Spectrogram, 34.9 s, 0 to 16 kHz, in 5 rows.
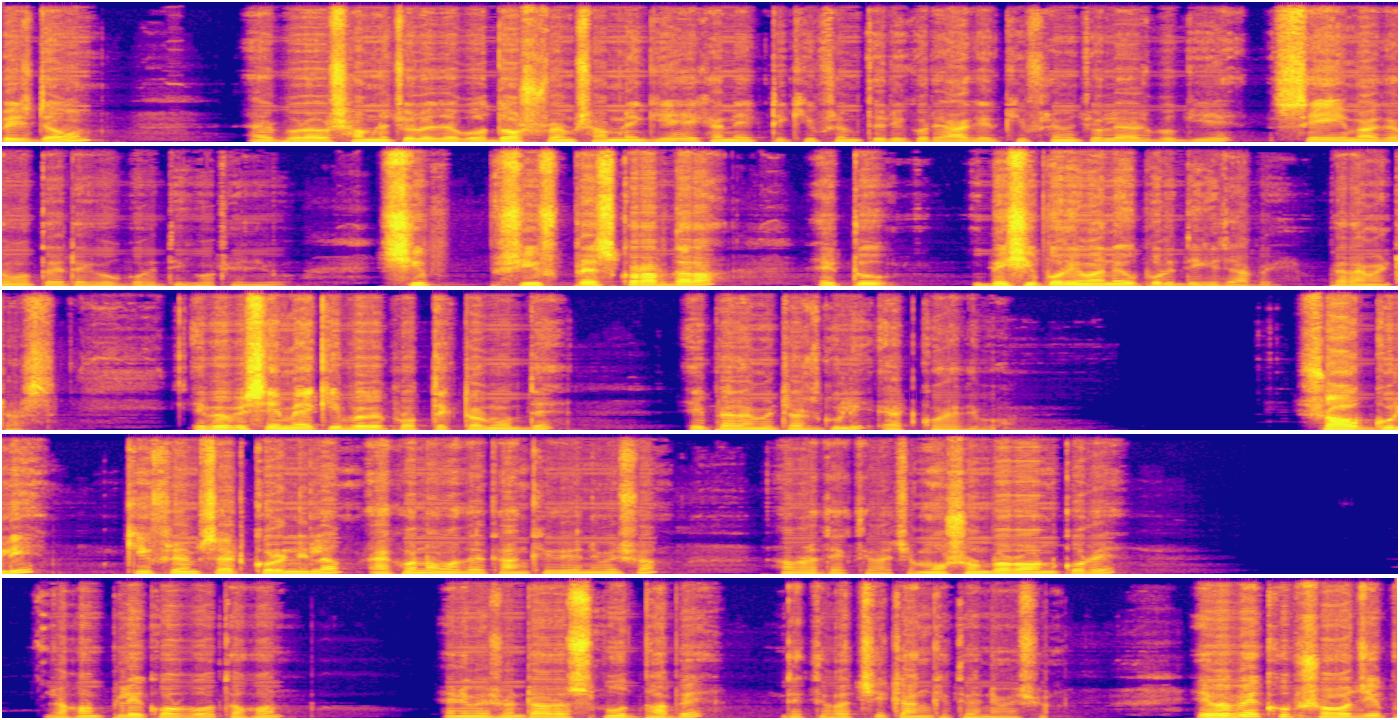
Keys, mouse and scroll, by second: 3.5-14.0 drag, 14.0-16.5 drag, 16.5-19.3 middle drag, 22.7 click, 25.7 click.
